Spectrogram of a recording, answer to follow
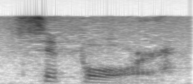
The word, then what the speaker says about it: tzipor: The word in Hebrew for bird is tzipor, which basically means chirper.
